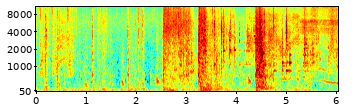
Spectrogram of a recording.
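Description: A club bangs hard against a wooden door until it splinters.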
